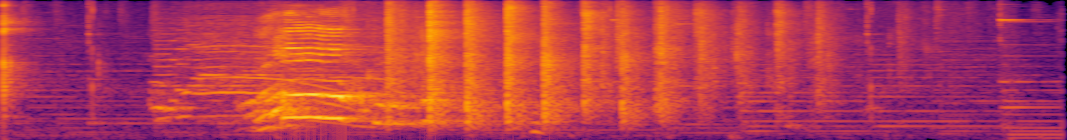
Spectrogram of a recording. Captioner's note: applause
